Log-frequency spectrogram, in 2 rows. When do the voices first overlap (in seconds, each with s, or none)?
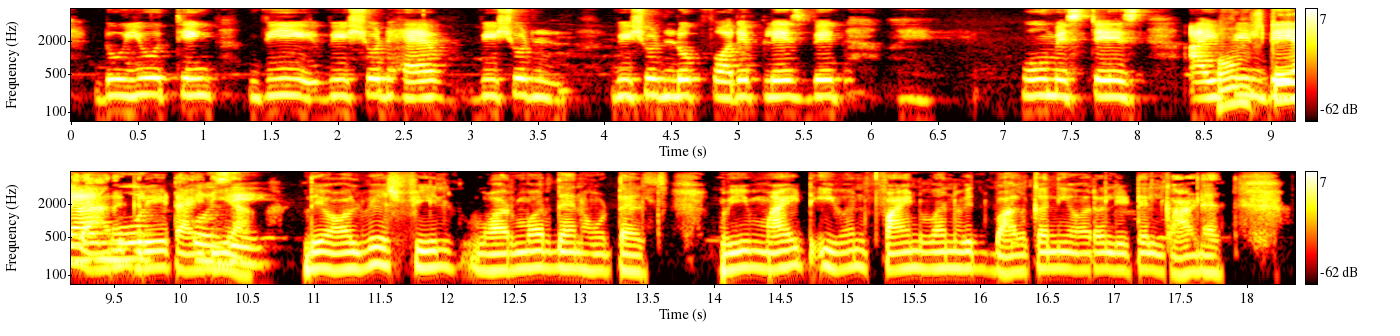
8.6 s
